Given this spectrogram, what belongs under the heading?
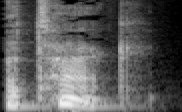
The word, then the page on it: attack: British English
